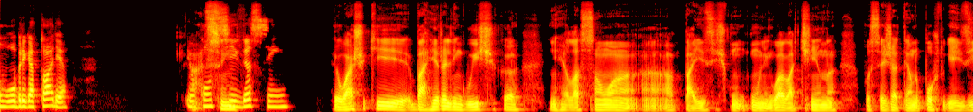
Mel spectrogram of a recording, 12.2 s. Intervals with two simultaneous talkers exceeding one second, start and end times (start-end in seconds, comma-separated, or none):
none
